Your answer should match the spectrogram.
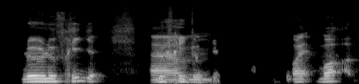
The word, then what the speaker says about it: Frigg: Du coup, comment on le prononce? Le frig.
